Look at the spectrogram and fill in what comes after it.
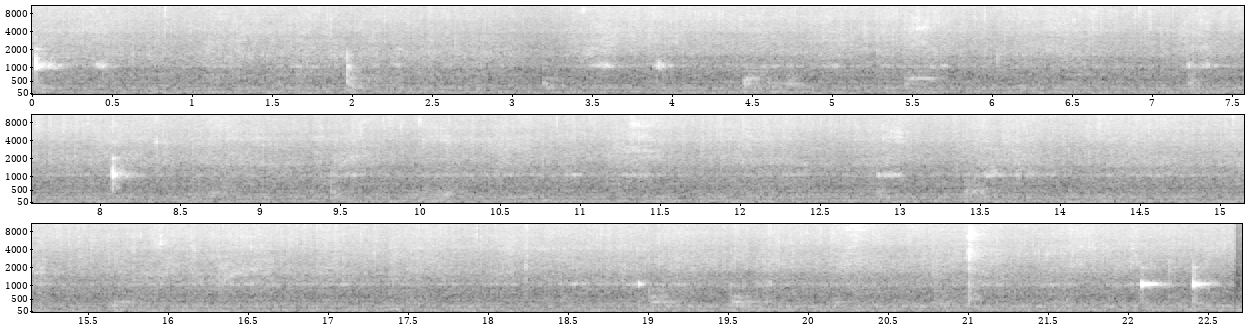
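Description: Ghee roast masala frying in a cast-iron pan: a steady sizzle, with a spoon stirring and a few sharp taps, the loudest about eight seconds in and several near the end.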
